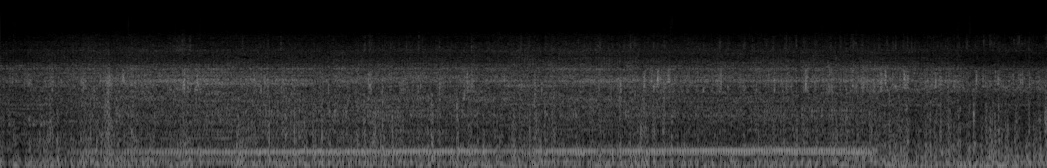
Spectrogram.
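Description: Motorcycle riding at steady speed, with heavy wind rush on the helmet microphone. A steady engine drone holds one pitch for about six seconds and stops near the end.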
